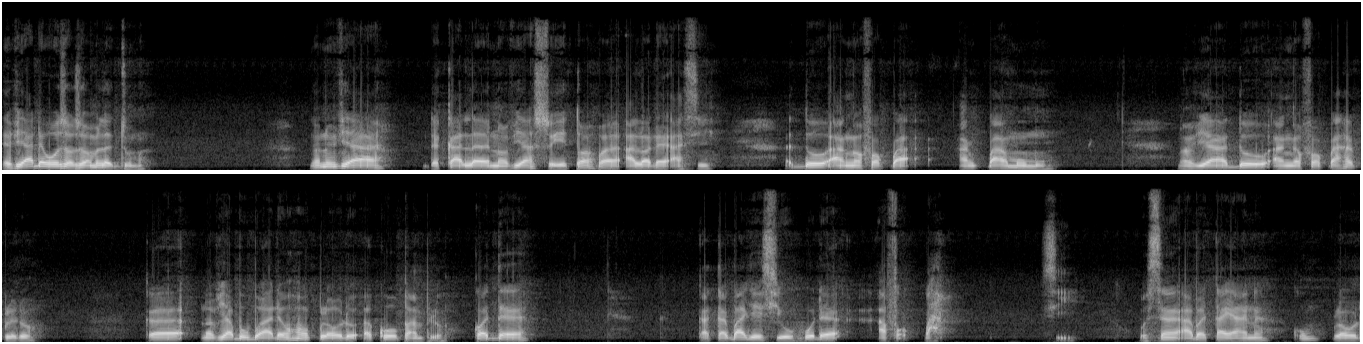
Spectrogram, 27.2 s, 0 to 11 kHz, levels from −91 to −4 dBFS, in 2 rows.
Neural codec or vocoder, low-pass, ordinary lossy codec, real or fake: none; 9.9 kHz; MP3, 96 kbps; real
